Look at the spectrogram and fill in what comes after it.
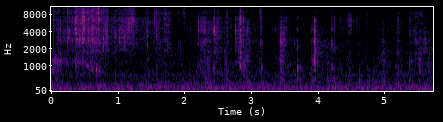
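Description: A person bites into a crispy, breadcrumb-coated fried frog leg and chews it. The chewing is faint, with scattered small crisp crunches.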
